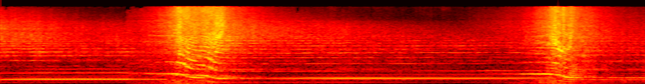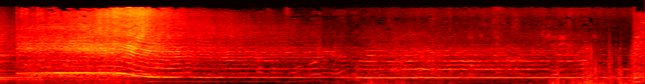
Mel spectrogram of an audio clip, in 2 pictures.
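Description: Racing motorcycles passing flat out one after another, each high-revving engine note dropping sharply in pitch as it goes by. Loud passes come about two and seven seconds in, a third around ten seconds, and the engine notes hang on as the bikes pull away.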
